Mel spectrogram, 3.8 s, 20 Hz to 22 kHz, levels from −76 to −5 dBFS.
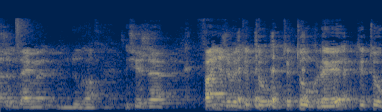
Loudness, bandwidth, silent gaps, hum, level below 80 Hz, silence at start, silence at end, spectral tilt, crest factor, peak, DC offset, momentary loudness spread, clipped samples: -28 LUFS; 11.5 kHz; none; none; under -90 dBFS; 0 s; 0 s; -2 dB/octave; 22 dB; -8 dBFS; under 0.1%; 14 LU; under 0.1%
